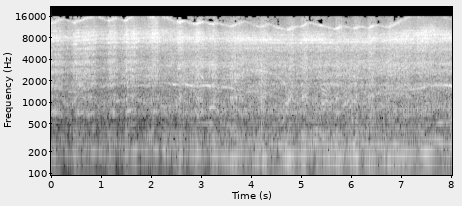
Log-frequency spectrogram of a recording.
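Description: A truck engine roars and labours as it revs.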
